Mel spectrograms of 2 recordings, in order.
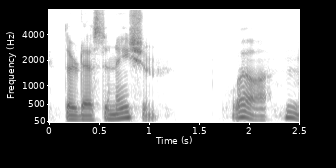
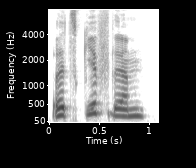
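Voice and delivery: much higher, louder sing-song villain voice; mock cheerful villain; 11 semitones higher, 5 dB louder than usual. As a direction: play a gleeful cartoon villain. Voicing Nazi doctors cheerfully.

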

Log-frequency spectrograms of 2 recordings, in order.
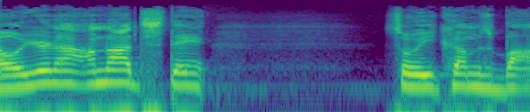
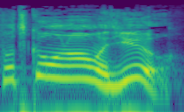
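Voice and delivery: drill instructor demand; 9 semitones higher, 6 dB louder than usual. Retold or imitated. Senior drill instructor questions recruit.

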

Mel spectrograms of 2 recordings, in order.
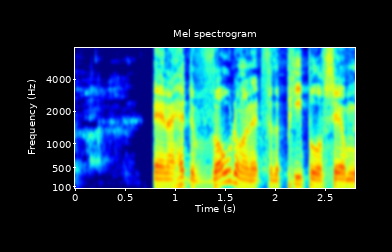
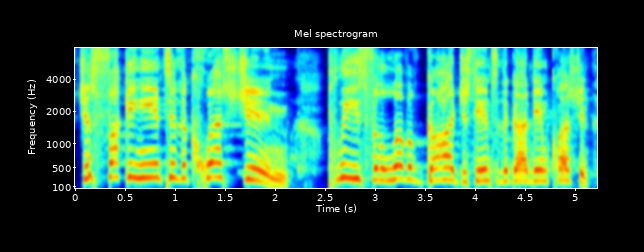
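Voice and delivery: exasperated plea; 8 semitones higher than usual. Real, not acted.

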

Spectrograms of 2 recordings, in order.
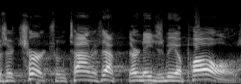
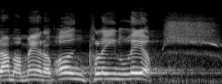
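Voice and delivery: slow, higher, humbled voice of Isaiah; humble confession; 5 semitones higher, slower than usual. Retold or imitated. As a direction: confess it slowly, pitched up and broken-down.

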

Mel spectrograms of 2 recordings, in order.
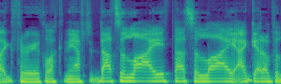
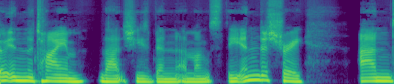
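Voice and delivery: normal talking voice

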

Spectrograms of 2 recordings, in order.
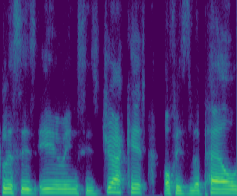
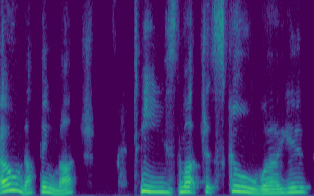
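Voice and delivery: higher, slow mock-innocent needling; Austin Powers; 6 semitones higher, slower than usual. Austin needling O'Brien about his name, mock-innocent. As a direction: tease with feigned innocence. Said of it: "And Austin".

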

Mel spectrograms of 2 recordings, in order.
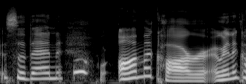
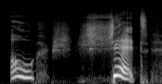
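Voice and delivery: panicked curse; 7 semitones higher, 4 dB louder, much slower than usual. Retold or imitated. Panicking while driving.

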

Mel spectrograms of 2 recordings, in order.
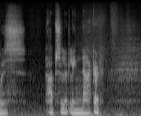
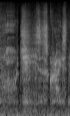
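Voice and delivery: breathless whisper, slow; whispered oath; 11 dB quieter, slower than usual. Retold or imitated. Runner whispers to himself after the dog runs off, slowly. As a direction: hush it out, shaken and slowed.

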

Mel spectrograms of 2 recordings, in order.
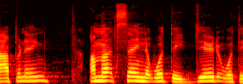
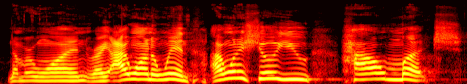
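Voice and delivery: mock self-centred arguer; 5 semitones higher, 5 dB louder than usual. Voicing selfish arguer.

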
